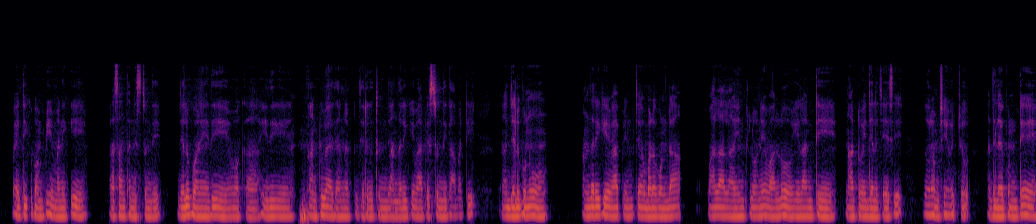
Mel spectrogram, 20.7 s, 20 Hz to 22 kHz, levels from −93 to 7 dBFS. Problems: constant background noise, low volume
